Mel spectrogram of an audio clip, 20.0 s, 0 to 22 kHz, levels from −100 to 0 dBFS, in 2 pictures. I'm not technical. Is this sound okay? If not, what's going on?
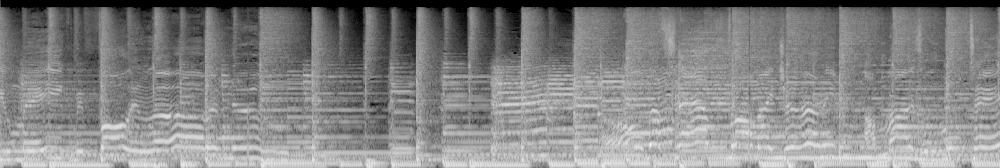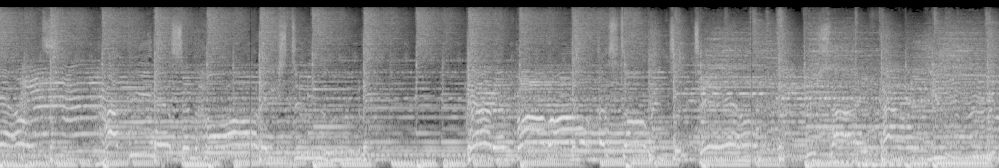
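No. There is a gap between chunks: brief 12 ms silences at 2.48, 7.49, 12.50 and 17.51 s, where separately delivered 5-second pieces join.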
